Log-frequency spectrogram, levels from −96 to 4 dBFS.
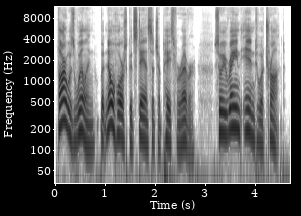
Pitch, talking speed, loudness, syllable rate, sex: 155 Hz, 240 wpm, -17 LUFS, 5.9 syllables/s, male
